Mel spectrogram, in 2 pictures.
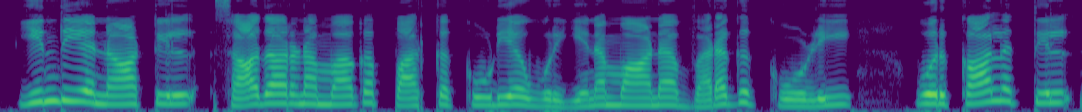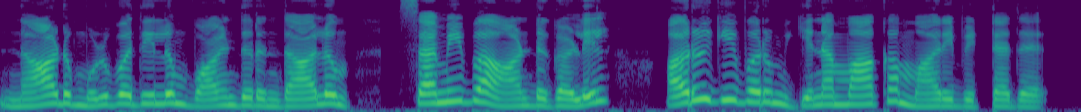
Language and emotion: Tamil, neutral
